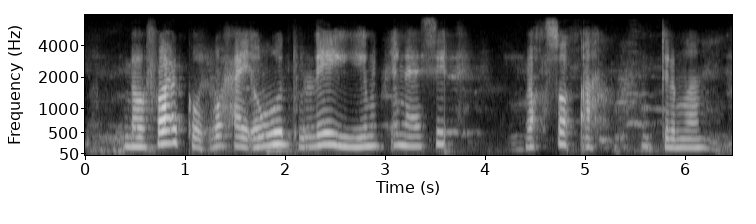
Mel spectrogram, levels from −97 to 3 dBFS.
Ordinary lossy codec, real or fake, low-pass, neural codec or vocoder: none; fake; 7.2 kHz; codec, 24 kHz, 0.9 kbps, WavTokenizer, medium music audio release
